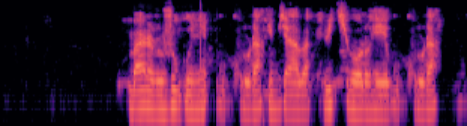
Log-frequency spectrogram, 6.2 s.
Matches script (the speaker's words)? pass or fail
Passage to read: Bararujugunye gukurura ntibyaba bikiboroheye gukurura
pass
